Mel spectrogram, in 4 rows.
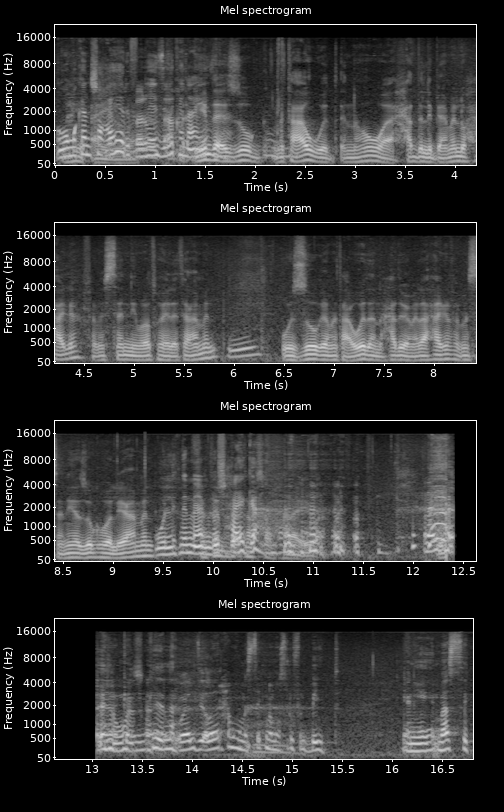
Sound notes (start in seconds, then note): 10.3 laughs!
